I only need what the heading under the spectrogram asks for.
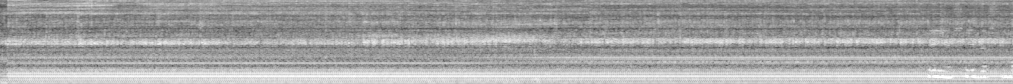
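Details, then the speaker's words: Nebulizer compressor running for an asthmatic black cat placed in a box during asthma attacks, treatment lasting about six minutes: steady mechanical hum and hiss running continuously in a small room. "so I'm going to start the nebulizer"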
